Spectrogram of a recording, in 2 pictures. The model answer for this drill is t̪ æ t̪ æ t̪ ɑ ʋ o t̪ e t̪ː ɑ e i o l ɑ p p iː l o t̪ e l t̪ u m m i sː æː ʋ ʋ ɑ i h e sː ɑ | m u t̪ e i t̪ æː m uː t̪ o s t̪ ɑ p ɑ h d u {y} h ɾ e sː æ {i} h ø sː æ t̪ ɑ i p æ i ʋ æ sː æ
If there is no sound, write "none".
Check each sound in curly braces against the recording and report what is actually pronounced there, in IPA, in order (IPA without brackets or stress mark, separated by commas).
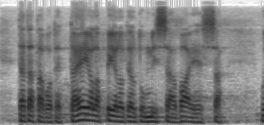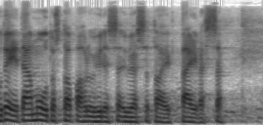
y, y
